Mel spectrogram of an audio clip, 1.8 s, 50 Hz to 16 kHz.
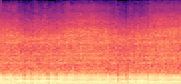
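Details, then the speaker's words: Suzuki GSX-S 1000, hot, after aftermarket header and exhaust, before ECU flash: loud, deep exhaust idle that swells and sags slightly instead of holding even; lean idle surge, to be fixed by ECU flash. "So that's where the bike is super lean now, meaning not getting enough fuel. We're gonna address all that with the ECU Flash."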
